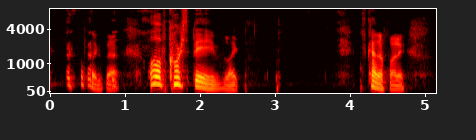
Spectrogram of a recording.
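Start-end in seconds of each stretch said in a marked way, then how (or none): 1.3-2.3 loud, showy, flamboyant host voice. Telling about the restaurant's host and how he talked: imitating a flamboyant waiter. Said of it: "We had a flamboyant host".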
